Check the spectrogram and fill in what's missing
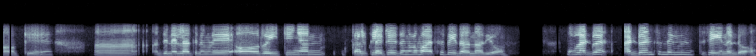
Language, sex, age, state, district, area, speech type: Malayalam, female, 45-60, Kerala, Kozhikode, urban, conversation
